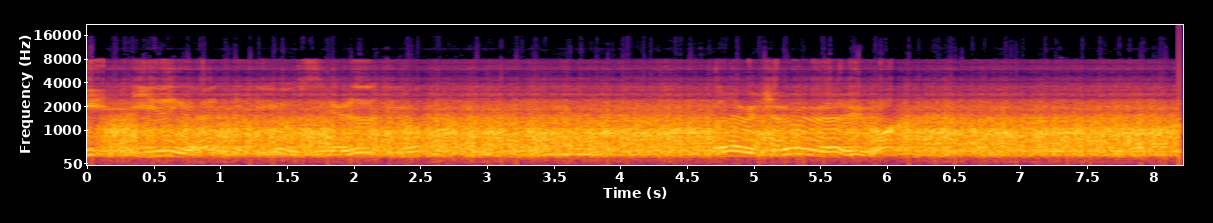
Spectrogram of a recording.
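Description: Loud, steady hiss of a police car's back-seat recording, with muffled, unintelligible voices just after the start and again around five to six seconds in.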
